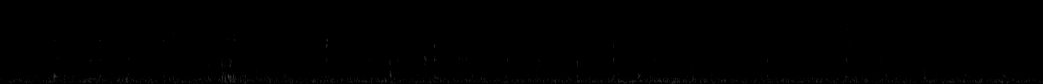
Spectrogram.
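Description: Near silence with faint mouth clicks from chewing motions on an empty mouth (pretend bubble gum), a few a second, and two soft hissy puffs, likely breaths, about two seconds in and near the end.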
